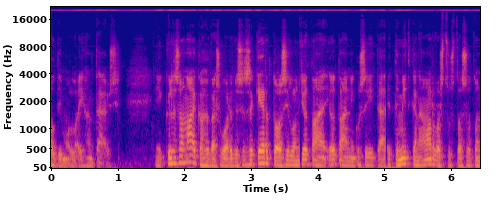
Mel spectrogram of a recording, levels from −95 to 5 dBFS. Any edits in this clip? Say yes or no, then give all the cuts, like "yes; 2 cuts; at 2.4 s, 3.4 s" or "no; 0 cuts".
yes; 2 cuts; at 3.7 s, 5.0 s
